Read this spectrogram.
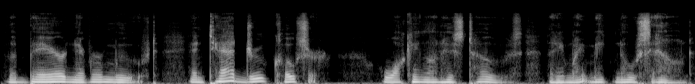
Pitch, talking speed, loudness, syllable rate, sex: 105 Hz, 155 wpm, -17 LUFS, 3.9 syllables/s, male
